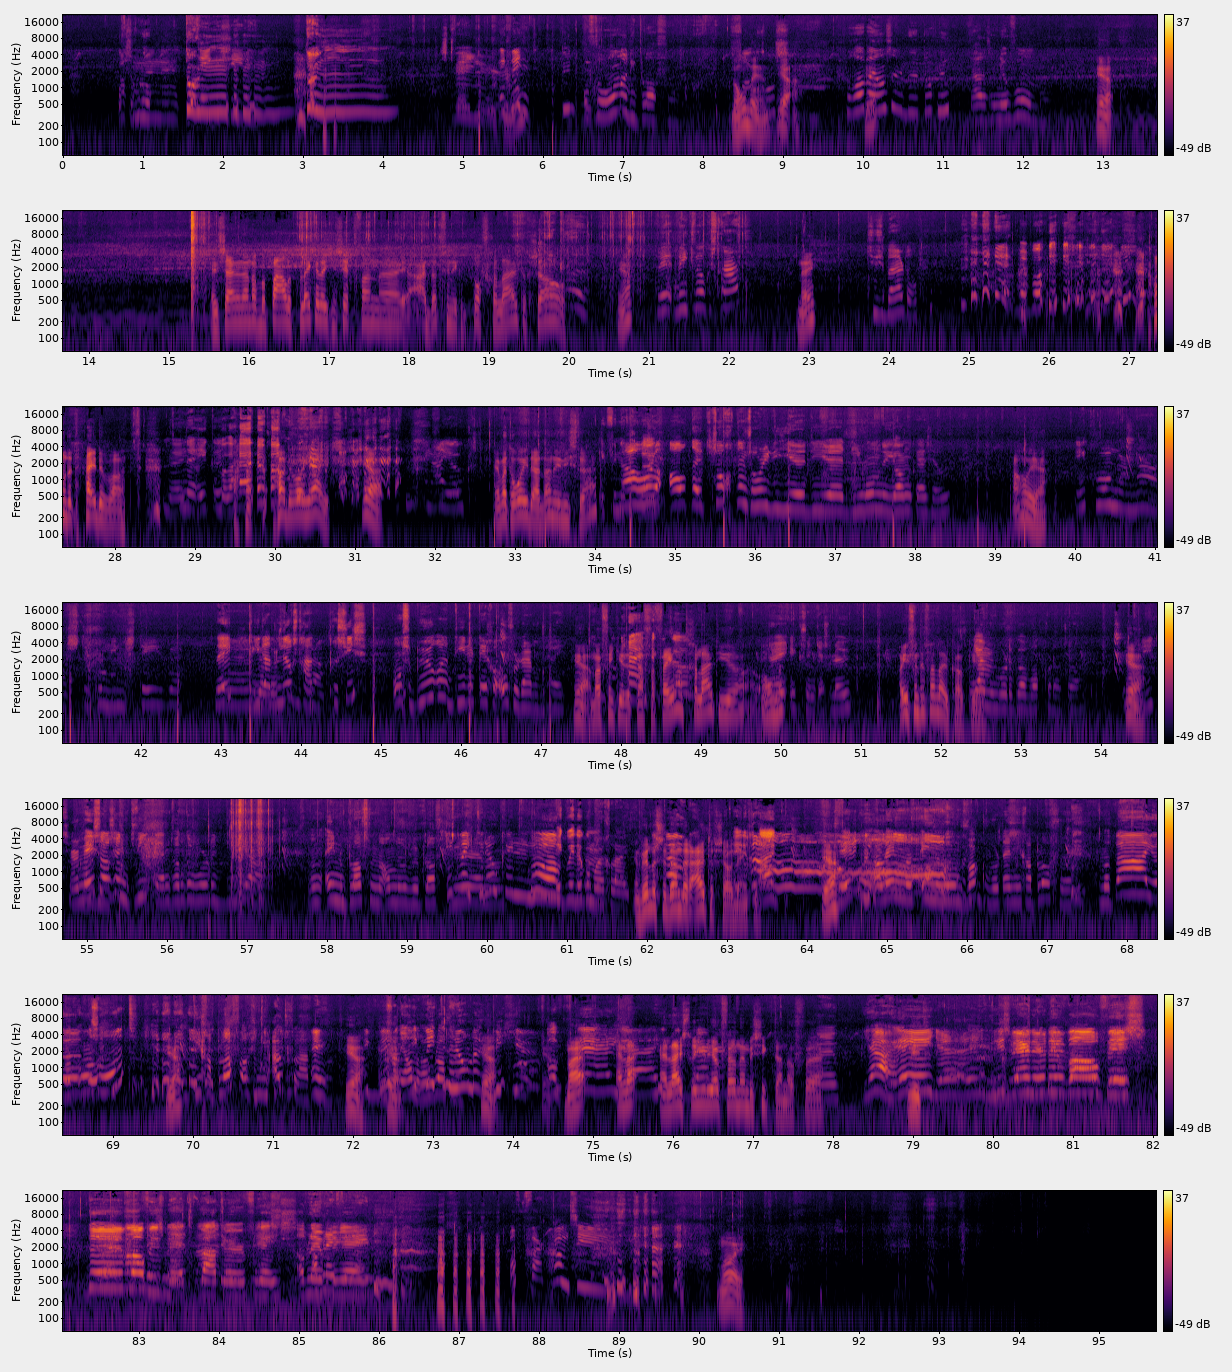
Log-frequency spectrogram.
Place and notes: geprek met kinderen over geluiden van de molen en in de Stevenshof en muziek....
talking with children on the soccerfield about sounds of the Stevenshof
